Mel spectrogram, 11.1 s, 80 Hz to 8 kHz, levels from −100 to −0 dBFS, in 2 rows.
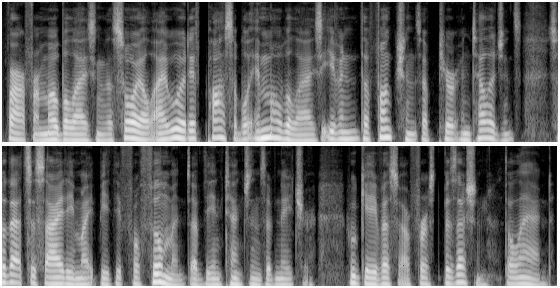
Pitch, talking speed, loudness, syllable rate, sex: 135 Hz, 195 wpm, -18 LUFS, 5.9 syllables/s, male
